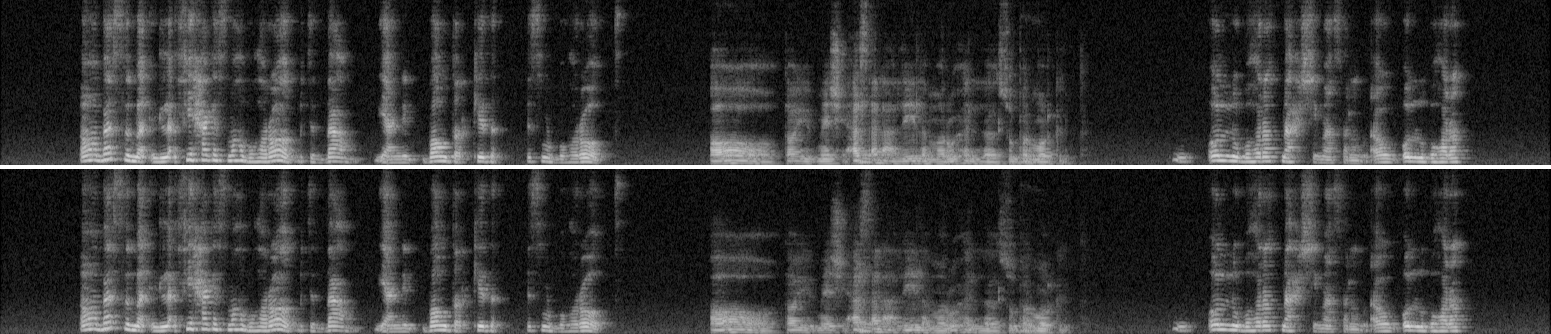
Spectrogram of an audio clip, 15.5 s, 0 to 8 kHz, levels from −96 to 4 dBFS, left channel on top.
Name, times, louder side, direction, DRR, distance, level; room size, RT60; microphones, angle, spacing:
voice 1, 0.8-5.0 5.3-6.0 8.6-8.8 10.2-10.5 11.7-14.6, left 1 dB, 10° left, 0.5 m, -24 dB
voice 2, 7.1-10.7, left 2 dB, 80° left, 2.5 m, -29 dB
7.8 x 2.7 x 5.1 m
head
